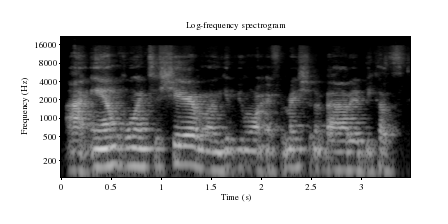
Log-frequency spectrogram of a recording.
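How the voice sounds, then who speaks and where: A woman in her fifties co-hosts a casual music talk livestream, speaking animatedly and encouragingly straight to her viewers. Her voice is low with a level tone, and she talks fast. The sound is roomy and echoey.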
